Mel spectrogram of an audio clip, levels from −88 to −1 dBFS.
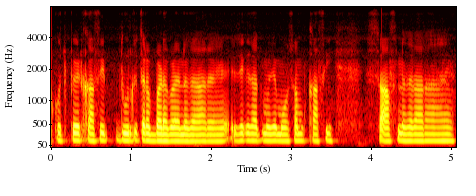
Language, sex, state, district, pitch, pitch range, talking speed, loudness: Hindi, male, Chhattisgarh, Kabirdham, 145 Hz, 140-150 Hz, 250 wpm, -19 LUFS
